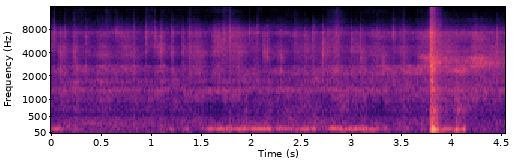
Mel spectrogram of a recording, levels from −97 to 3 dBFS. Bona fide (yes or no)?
no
